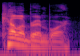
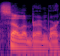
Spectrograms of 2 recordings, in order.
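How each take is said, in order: First: The name does not start like celery. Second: The name starts like the word celery. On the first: The speaker calls it right. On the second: The speaker calls it wrong.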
